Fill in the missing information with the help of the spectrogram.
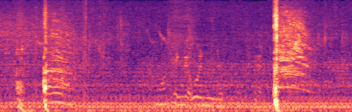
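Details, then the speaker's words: Two sharp, harsh coughs from a horse, separated by a couple of seconds, over a steady low hum; the cough does not sound healthy. "doesn't sound very good very healthy does not sound good at all"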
